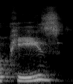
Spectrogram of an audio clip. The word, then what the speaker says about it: Pease: I'll do is I think I'm going to pronounce their name correctly Joe Pease he does uh the kind of motion artwork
